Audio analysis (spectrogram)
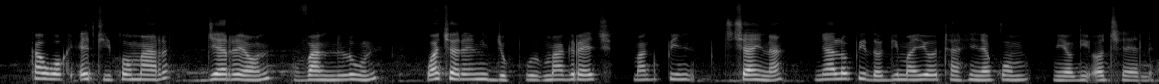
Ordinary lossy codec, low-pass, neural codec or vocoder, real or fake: none; 19.8 kHz; autoencoder, 48 kHz, 32 numbers a frame, DAC-VAE, trained on Japanese speech; fake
